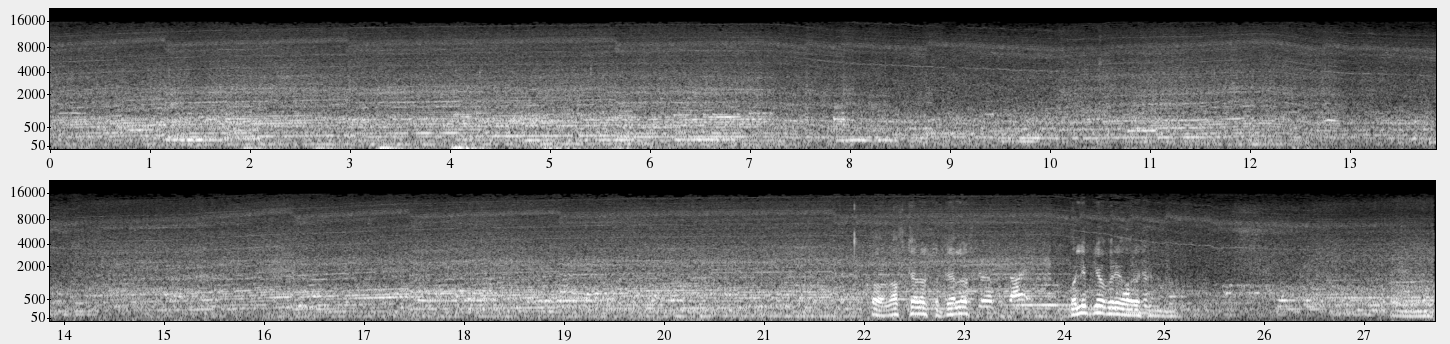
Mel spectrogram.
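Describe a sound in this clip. A racing car engine roars at high revs, rising and falling as it shifts gears.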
